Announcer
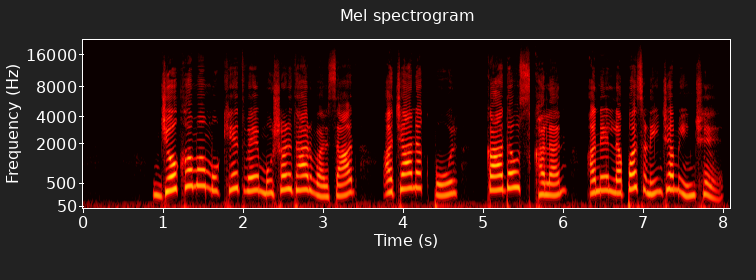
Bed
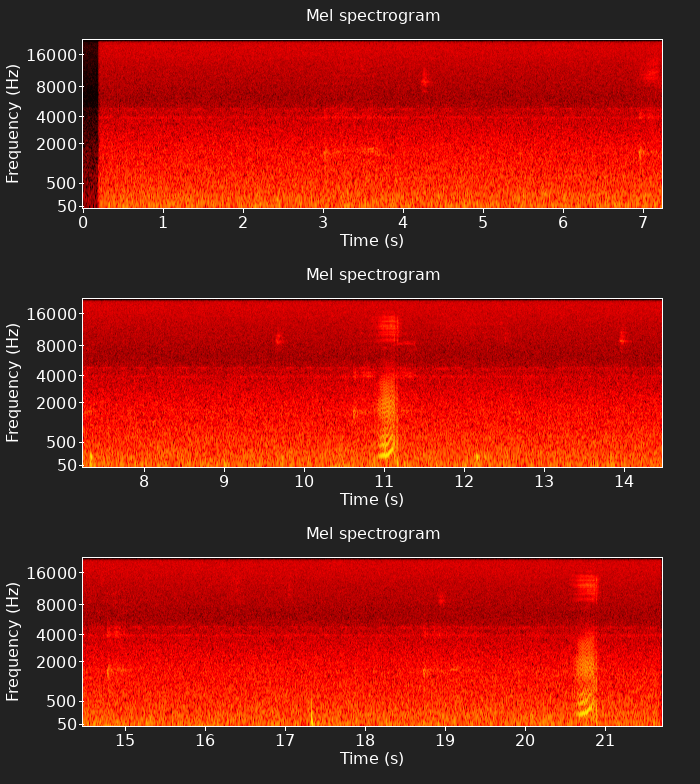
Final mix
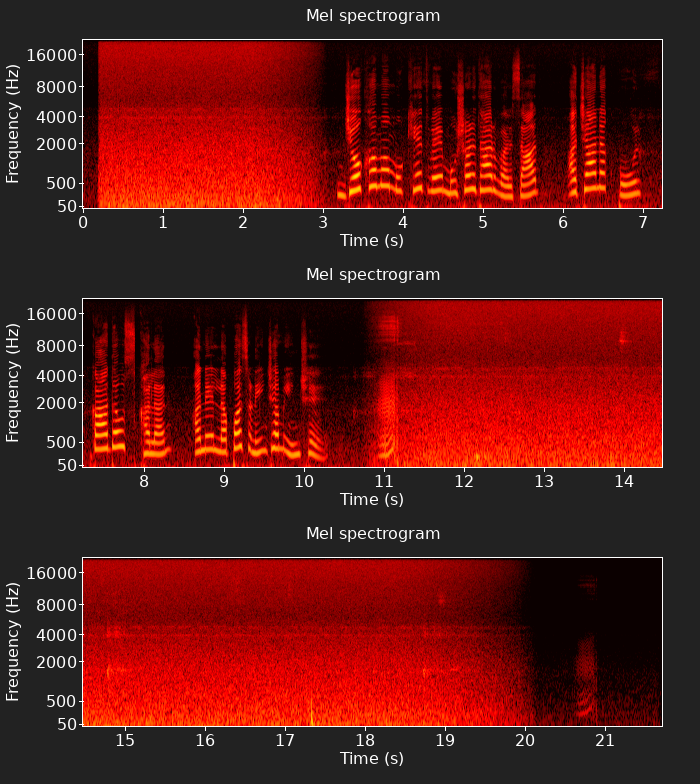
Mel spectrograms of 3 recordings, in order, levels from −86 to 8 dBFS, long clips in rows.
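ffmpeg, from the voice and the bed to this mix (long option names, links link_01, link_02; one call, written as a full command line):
ffmpeg -i stem1.wav -i stem2.wav -filter_complex "[0:a]adelay=2300,volume=1dB[link_01];[1:a]volume=18dB,afade=type=out:start_time=2.13:duration=0.93:silence=0.0668344,afade=type=in:start_time=10.73:duration=0.9:silence=0.0794328,afade=type=out:start_time=18.4:duration=1.76:silence=0.0316228[link_02];[link_01][link_02]amix=inputs=2:normalize=0" out.wav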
